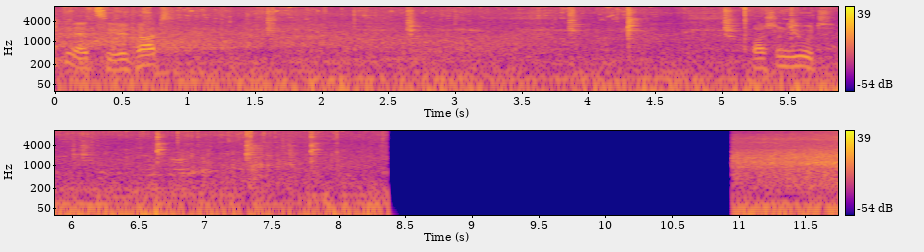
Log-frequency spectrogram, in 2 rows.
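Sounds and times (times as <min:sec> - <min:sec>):
cars passing on a road: 0:00.0 - 0:08.4, 0:11.0 - 0:11.7
speech: 0:00.1 - 0:01.1, 0:05.2 - 0:05.9.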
